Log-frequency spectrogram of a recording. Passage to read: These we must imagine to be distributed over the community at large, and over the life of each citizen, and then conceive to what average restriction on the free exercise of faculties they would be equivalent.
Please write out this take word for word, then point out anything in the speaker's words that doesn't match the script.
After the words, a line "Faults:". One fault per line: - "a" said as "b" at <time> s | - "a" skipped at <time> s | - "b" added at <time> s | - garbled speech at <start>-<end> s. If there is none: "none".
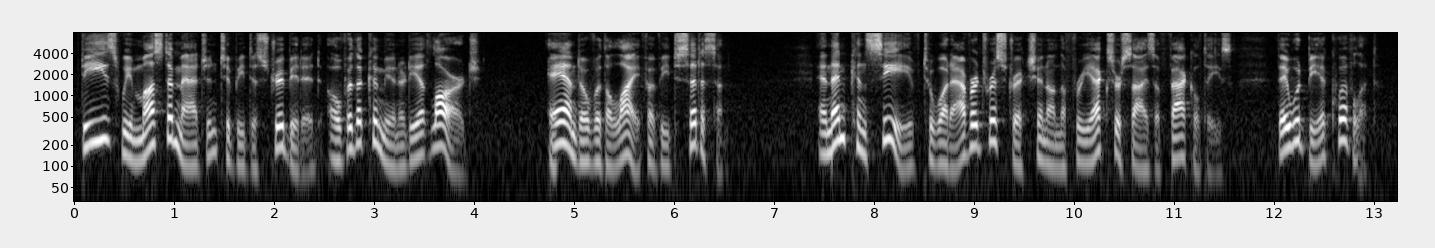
These we must imagine to be distributed over the community at large, and over the life of each citizen, and then conceive to what average restriction on the free exercise of faculties they would be equivalent.
Faults:
none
